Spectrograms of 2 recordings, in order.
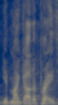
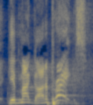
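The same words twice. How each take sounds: First: Said in the usual way. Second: Louder, higher rallying call; loud call for praise. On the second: Real, not acted. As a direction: lift the crowd to shout praise.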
